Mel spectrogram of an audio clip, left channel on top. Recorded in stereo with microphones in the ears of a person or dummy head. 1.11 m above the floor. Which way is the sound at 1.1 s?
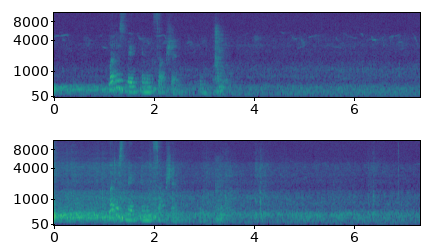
70° right (ahead or behind).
